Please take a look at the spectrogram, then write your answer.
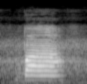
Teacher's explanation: اور اس کی جو آواز ہے وہ ایک زبر سے دگنی ہو جائے گی، یعنی ڈبل ہو جائے گی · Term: حروف مدہ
